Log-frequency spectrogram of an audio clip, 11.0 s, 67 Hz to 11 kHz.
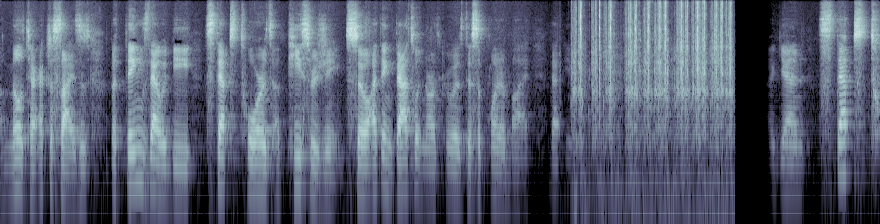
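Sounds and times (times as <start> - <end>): typewriter key clicks: 7.1 - 9.2.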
